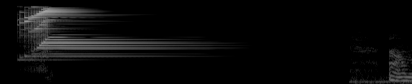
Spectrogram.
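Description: Chime sound effect: a quick bright shimmer that settles into several ringing high tones, fading out over about two seconds.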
